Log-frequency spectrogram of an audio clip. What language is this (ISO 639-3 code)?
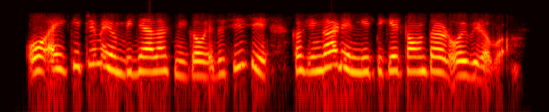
mni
